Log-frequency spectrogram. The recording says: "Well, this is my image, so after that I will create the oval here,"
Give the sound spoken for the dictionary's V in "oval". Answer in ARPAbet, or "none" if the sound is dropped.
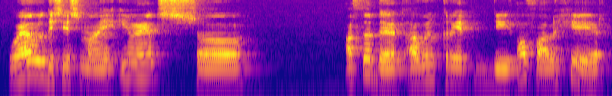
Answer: F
